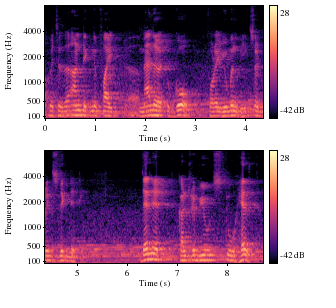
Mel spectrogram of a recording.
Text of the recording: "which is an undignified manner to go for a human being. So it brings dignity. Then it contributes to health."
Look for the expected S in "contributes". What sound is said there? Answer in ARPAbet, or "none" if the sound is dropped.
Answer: S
